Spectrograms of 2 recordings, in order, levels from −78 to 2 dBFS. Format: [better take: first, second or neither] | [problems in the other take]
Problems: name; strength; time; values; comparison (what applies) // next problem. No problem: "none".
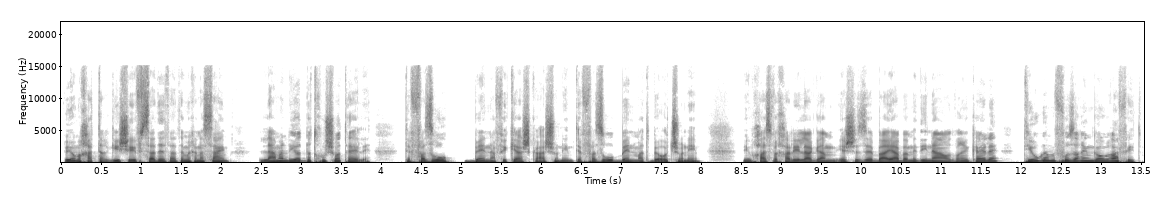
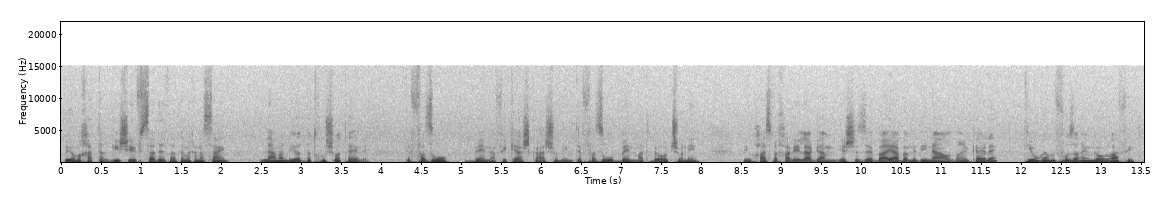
first | hiss; noticeable; throughout; 15 dB below the speech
